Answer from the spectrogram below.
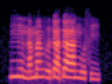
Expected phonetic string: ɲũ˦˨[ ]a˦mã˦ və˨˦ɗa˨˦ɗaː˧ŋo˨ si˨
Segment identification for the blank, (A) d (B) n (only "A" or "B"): B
